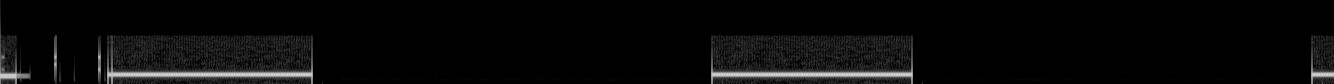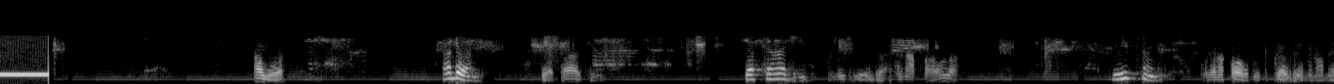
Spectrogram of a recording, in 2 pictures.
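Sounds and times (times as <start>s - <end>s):
telephone line tone during a call transfer: 0.0s - 0.3s, 1.0s - 3.2s, 7.1s - 9.2s, 13.1s - 13.9s
speech: 17.8s - 18.2s, 18.8s - 19.6s, 20.8s - 23.0s, 24.4s - 26.6s.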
